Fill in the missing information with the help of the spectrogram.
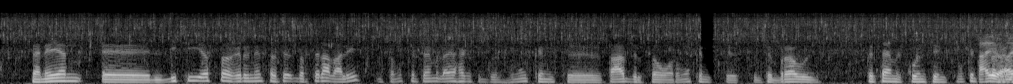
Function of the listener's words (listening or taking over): taking over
